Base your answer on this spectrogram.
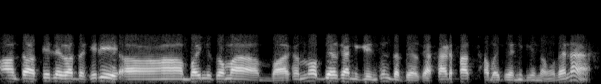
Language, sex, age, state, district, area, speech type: Nepali, male, 45-60, West Bengal, Kalimpong, rural, conversation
